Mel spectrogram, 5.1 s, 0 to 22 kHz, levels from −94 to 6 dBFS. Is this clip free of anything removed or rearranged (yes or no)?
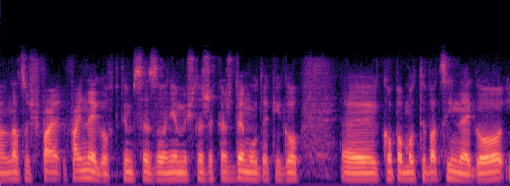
no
